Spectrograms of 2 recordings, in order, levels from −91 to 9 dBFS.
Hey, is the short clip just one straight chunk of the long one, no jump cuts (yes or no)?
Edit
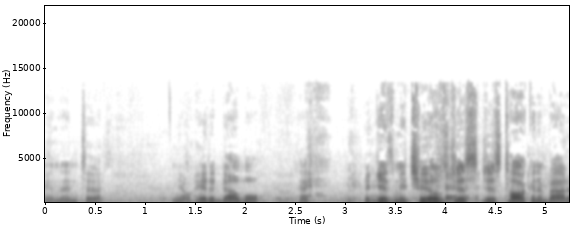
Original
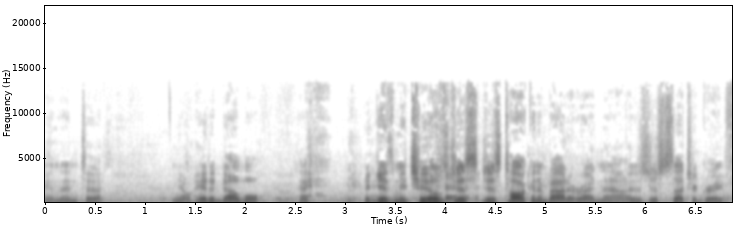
yes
